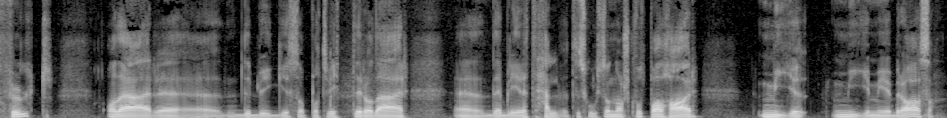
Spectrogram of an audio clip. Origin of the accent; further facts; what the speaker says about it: Nesodden, Akershus, Norway; Jeg er fra Nesodden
